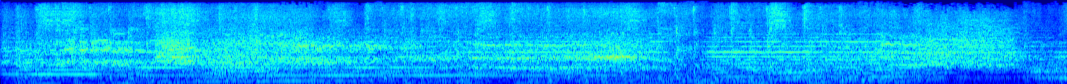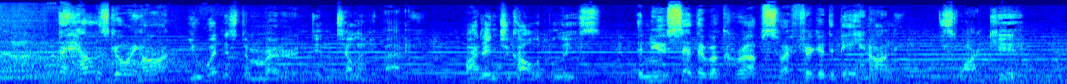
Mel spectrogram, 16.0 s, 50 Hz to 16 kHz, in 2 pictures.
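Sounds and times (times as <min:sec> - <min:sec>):
car tires skidding and squealing: 0:00.0 - 0:08.8
car engine roaring loudly: 0:00.0 - 0:10.4
speech: 0:09.6 - 0:15.8.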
